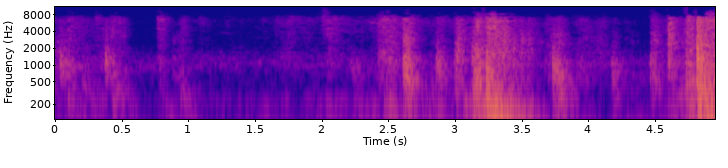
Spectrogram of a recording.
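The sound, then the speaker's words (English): A door swings shut with a dull thud as someone leaves, amid shuffling and handling noise, followed by another knock of movement at the end; no one speaks. “Make sure that door's locked.”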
